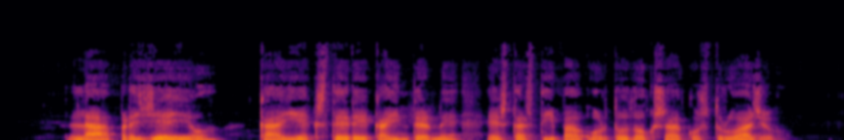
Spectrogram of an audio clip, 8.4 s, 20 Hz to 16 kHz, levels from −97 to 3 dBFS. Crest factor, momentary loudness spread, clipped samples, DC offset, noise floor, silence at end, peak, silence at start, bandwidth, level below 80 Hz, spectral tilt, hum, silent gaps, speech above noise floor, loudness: 22 dB; 10 LU; under 0.1%; under 0.1%; -81 dBFS; 0.65 s; -10 dBFS; 0.7 s; 11 kHz; -60 dBFS; -6.5 dB/octave; none; none; 51 dB; -31 LUFS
